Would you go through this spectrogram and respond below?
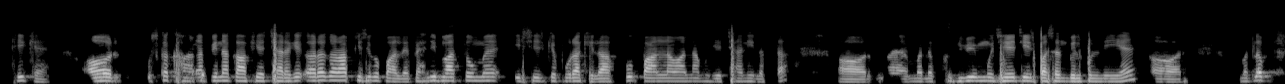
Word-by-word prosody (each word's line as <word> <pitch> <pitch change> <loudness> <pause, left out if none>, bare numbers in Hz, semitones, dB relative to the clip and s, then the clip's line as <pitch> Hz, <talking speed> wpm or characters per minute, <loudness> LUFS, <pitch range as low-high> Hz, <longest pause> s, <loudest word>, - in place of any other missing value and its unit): ठीक 175 -1 -2
है? 125 -3 -8 0.5
और 165 +1 +6 0.3
उसका 190 - -3
खाना-पीना 170 +3 -1
काफ़ी 165 0 +3
अच्छा 160 0 +2
रखें 155 +3 0
और 175 - +4
अगर 190 0 +5
आप 190 - +6
किसी 180 -1 -1
को 175 - 0
पाल 140 -3 +1
रहे, 135 - -2
पहली 155 +4 0
बात 170 -1 +4
तो 180 - +2
मैं 175 +1 -1 0.2
इस 155 - -4
चीज़ 155 -2 -4
के 160 - -2
पूरा 155 0 +3
खिलाफ़ 140 0 +1
हूँ, 180 - +1
पालना-वालना 145 -1 +1
मुझे 140 -1 -11
अच्छा 140 +1 -4
नहीं 140 0 -7
लगता। 125 -2 -8 0.6
और 120 0 +2
मैं 130 -1 -6
मतलब 140 -1 -3
ख़ुद 155 - -6
भी 170 +1 +5
मुझे 165 -1 +2
ये 165 - +5
चीज़ 165 -1 +1
पसंद 150 -1 +4
बिल्कुल 145 0 +1
नहीं 140 0 -2
है 185 +7 0 0.2
और 120 -2 -1 0.6
मतलब 185 +6 0
155 Hz, 205 wpm, -24 LUFS, 140-170 Hz, 0.6 s, और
